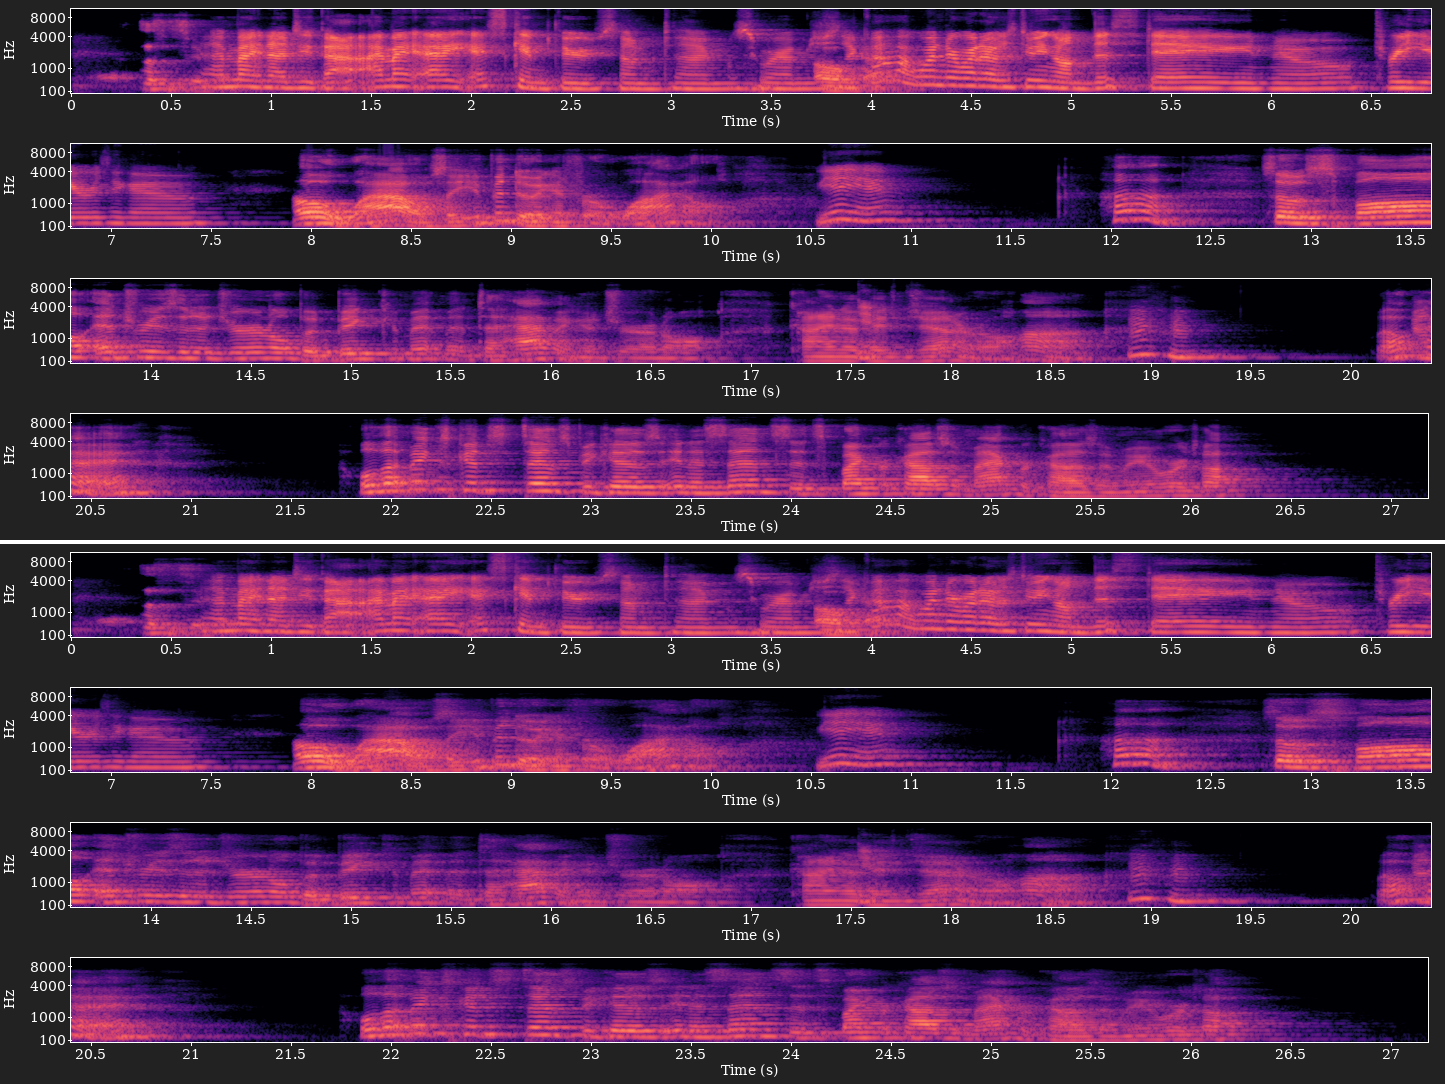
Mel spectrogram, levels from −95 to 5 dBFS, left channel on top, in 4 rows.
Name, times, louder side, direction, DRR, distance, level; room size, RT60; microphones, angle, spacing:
voice 1, 0.1-0.8 3.4-4.2 7.9-10.3 12.0-16.8 17.2-18.9 20.1-20.9 21.8-26.2, left 3 dB, 85° left, 6 dB, 0.9 m, -29 dB
voice 2, 0.6-7.5 10.5-11.0 17.5-17.6 18.9-19.4 20.3-20.4 20.7-20.8, left 5 dB, 25° left, 6 dB, 0.3 m, -27 dB
5.9 x 5.3 x 4.8 m, 0.91 s
head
